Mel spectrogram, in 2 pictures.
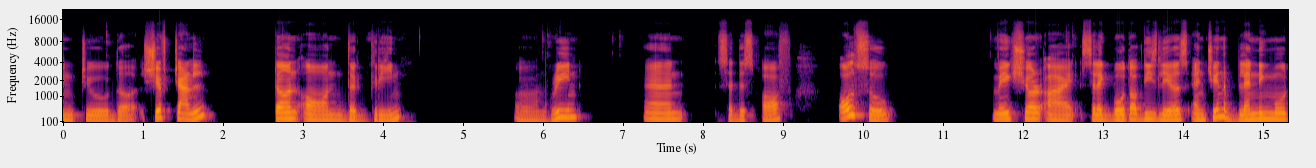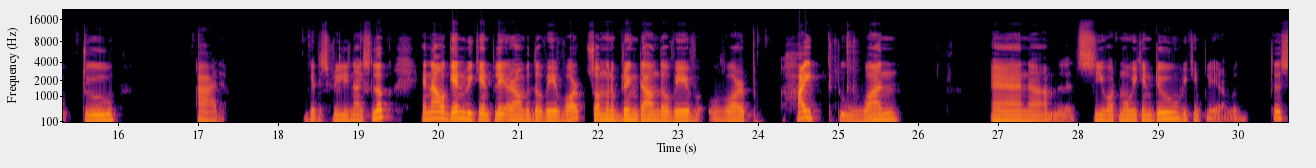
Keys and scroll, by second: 24.9 KP_1, 25.1 Return.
